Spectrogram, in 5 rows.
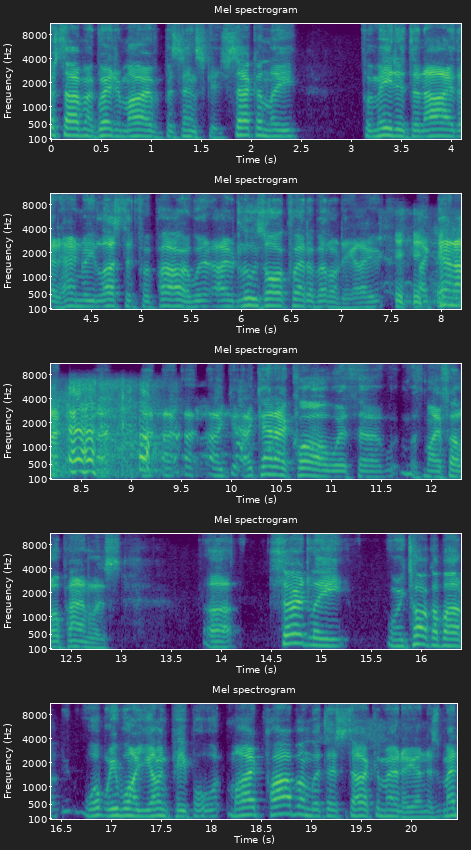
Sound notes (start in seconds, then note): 7.3 laughter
